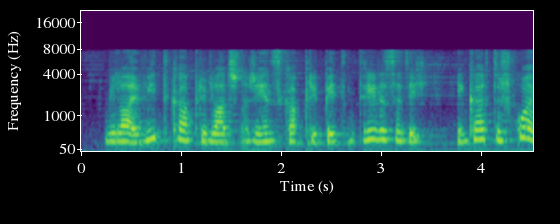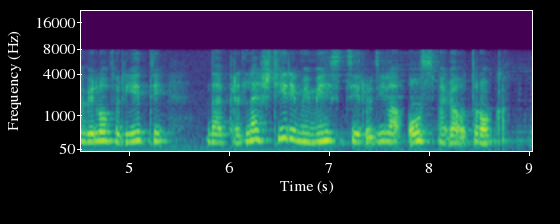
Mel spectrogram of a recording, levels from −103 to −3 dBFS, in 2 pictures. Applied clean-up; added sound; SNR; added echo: neural separator model SepFormer DNS4.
